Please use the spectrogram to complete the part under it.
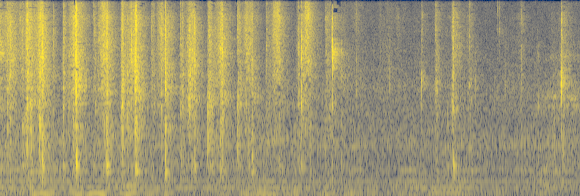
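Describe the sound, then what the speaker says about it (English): A deck of tarot cards being shuffled up close, a rapid series of crisp riffling flicks and snaps, quiet and dry with a faint background hum. "let's give the cards a shuffle"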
